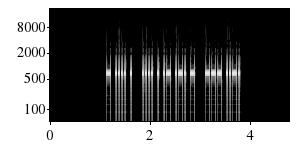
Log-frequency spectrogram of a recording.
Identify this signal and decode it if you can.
Morse code, heard as a keyed tone, about 40 wpm, 700 Hz. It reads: THE HEART OF
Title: Sets of 3 Words 40wpm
